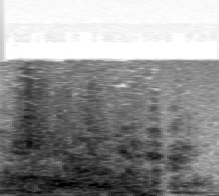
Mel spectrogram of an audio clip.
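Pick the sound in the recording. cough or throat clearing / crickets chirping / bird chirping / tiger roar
tiger roar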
